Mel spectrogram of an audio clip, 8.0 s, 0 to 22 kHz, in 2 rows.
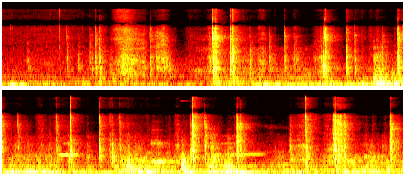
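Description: Irregular sharp clicks and knocks over the low rumble of a Tobu 10030 series commuter train, heard from inside the car; the rumble grows heavier about halfway through.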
